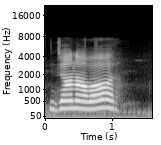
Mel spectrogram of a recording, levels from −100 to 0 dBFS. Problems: background sounds at intervals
